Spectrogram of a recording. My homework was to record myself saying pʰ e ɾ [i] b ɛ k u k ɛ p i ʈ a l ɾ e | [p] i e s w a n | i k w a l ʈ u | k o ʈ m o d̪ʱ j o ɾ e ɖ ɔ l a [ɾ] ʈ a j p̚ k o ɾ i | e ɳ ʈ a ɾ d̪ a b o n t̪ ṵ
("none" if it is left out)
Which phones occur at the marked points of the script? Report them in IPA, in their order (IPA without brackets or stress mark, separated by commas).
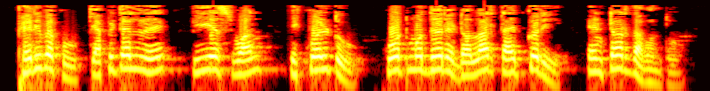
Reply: i, p, ɾ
